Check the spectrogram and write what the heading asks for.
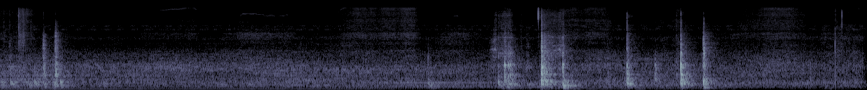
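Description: Light clicks and knocks from a hand handling the plastic body and crank handle of a Sun-Mar Compact composting toilet, coming as a quick cluster of about half a dozen between five and seven seconds in, over a faint hush.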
